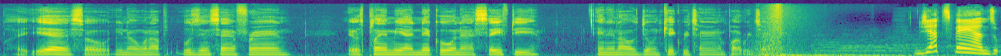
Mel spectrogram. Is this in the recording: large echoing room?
no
